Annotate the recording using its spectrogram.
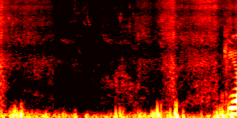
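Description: Walking and handling noise as a phone is carried through tall pasture grass: soft, irregular low thumps with light rustling.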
